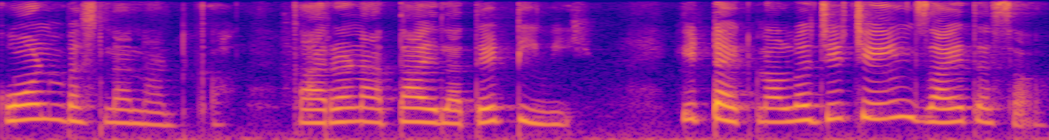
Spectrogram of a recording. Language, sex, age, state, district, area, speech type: Goan Konkani, female, 18-30, Goa, Ponda, rural, spontaneous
